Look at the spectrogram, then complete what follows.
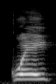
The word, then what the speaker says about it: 鮭: And that makes sense when you realize the word for salmon, Gui, sounds like the word for return.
